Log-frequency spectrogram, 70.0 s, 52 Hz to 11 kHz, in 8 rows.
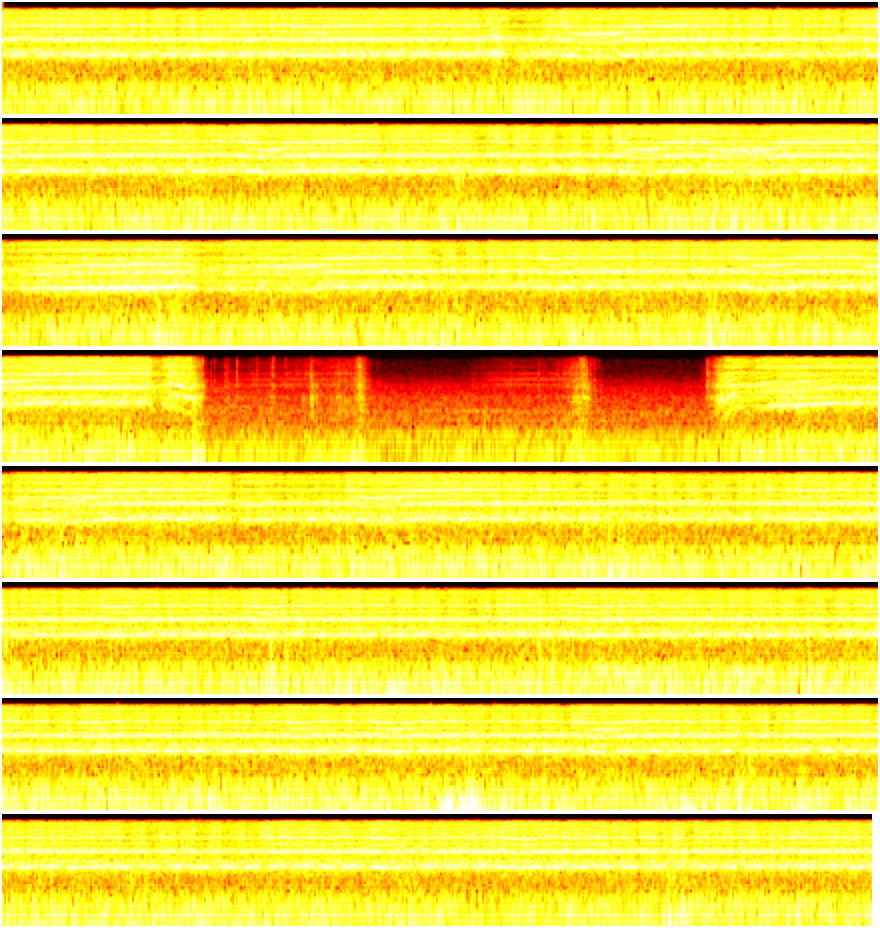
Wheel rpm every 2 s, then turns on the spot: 230, 230, 230, 230, 230, 230, 230, 230, 220, 210, 220, 230, 230, 210, 20, 0, 50, 220, 230, 230, 230, 230, 230, 230, 230, 230, 230, 230, 230, 230, 230, 230, 230, 230, 230.
28-30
